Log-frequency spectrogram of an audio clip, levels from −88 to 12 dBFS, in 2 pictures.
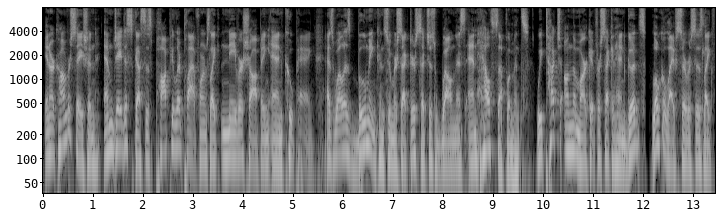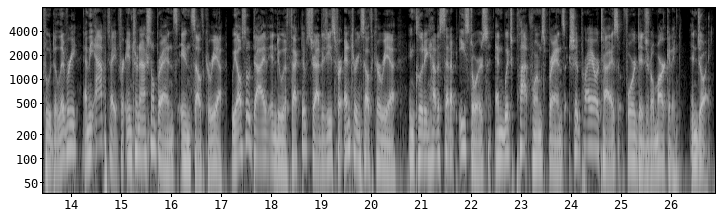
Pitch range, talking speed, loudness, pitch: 85-115 Hz, 165 wpm, -20 LUFS, 100 Hz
